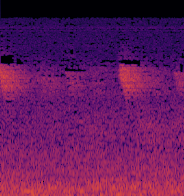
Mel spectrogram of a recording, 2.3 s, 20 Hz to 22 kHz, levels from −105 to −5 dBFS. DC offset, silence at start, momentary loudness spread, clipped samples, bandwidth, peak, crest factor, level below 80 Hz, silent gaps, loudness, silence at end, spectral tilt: under 0.1%; 0 s; 8 LU; under 0.1%; 15 kHz; -30 dBFS; 16 dB; -56 dBFS; none; -45 LUFS; 0 s; -4 dB/octave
